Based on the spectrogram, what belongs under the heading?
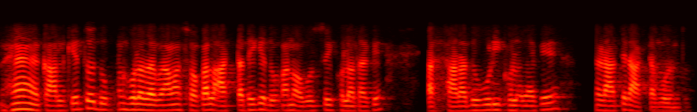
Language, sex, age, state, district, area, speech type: Bengali, male, 18-30, West Bengal, Howrah, urban, conversation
